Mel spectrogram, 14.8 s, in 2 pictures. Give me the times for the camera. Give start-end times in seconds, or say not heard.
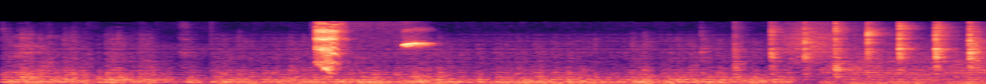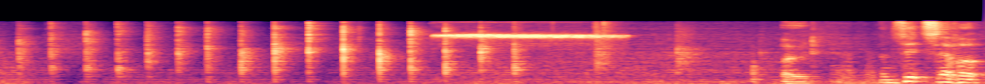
not heard.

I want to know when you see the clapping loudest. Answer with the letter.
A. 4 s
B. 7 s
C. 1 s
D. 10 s
D.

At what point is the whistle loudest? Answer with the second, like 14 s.
11 s.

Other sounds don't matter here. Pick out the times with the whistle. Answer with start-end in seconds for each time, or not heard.
2.4-3.2, 10.6-12.1.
